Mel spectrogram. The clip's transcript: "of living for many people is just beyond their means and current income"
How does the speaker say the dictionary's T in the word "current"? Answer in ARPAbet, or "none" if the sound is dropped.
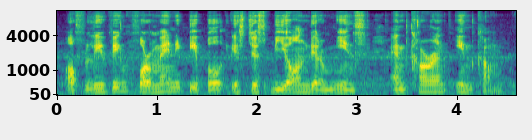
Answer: T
